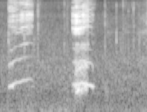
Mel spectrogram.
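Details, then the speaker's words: Adult having persistent, uncontrollable hiccups while walking outdoors near traffic during a road trip; a doctor reportedly found no cause. Two abrupt, loud voiced hiccups in quick succession over engine noise. "I'm walking back to the car still got the hiccups like mad oh I even scared my mom a few times in the car soz"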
